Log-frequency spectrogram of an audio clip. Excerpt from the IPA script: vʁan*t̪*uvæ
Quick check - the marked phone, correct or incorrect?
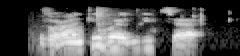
correct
